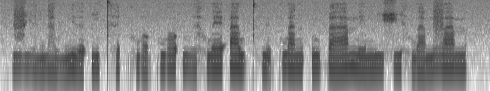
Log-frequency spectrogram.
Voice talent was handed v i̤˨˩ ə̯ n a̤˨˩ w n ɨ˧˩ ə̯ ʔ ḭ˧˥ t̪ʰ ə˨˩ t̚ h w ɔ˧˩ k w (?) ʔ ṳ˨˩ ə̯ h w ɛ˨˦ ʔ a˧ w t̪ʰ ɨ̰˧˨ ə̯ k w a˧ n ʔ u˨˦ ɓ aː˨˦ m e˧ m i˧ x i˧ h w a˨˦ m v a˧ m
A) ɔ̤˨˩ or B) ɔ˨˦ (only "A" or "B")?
B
